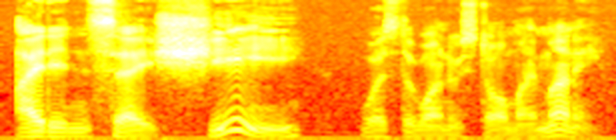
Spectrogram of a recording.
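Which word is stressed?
she. The word "she" carries the main stress. "That would intimate that there was somebody else"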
